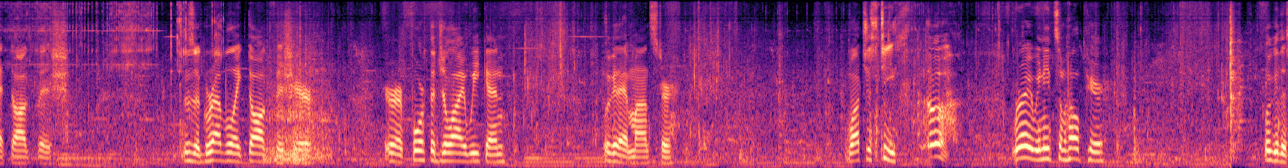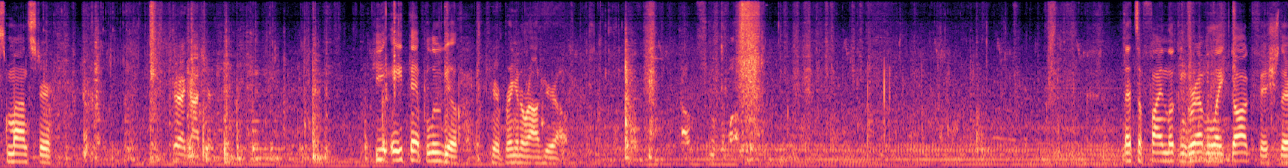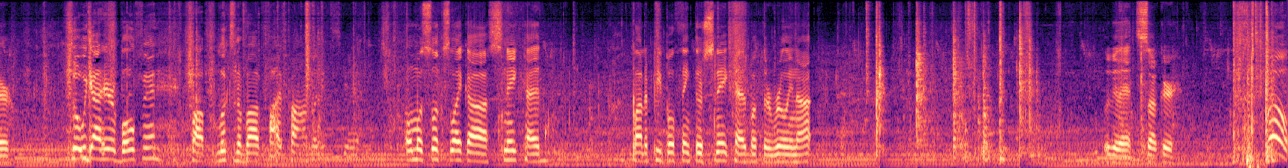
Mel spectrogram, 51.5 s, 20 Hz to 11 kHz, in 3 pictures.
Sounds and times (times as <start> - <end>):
Outside, rural or natural: 0.0 - 51.5.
